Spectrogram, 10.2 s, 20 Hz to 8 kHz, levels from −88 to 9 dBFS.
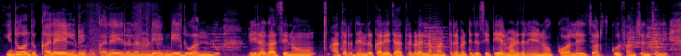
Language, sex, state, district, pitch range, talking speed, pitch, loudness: Kannada, female, Karnataka, Dakshina Kannada, 210-220 Hz, 150 wpm, 215 Hz, -18 LUFS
